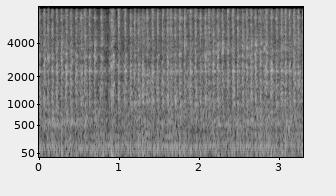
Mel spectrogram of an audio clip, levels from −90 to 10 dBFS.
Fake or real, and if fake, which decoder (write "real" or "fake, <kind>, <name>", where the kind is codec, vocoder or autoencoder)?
fake, vocoder, HiFi-GAN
